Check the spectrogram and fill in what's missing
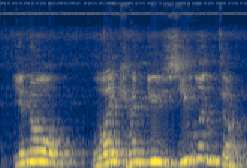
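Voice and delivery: imitating a caller's Kiwi accent; mock Kiwi accent.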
